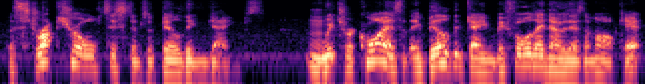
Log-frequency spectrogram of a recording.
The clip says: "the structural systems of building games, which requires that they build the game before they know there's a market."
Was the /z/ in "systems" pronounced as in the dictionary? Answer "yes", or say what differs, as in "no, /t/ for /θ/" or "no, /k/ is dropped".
yes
